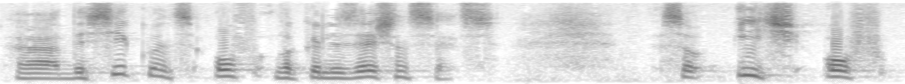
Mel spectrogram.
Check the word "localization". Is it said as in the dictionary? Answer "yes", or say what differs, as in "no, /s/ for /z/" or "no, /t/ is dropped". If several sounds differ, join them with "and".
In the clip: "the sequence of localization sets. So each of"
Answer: yes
